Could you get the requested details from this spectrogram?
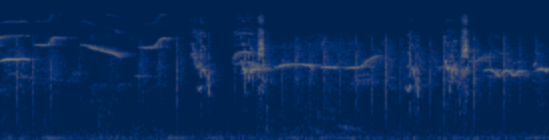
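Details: White-rumped shama singing as a lure: high, thin sliding whistles, explosive harsh notes and a long, steady whistle, over a faint low hum.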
